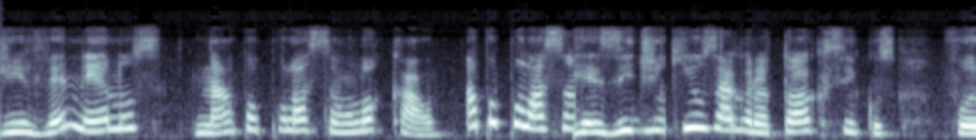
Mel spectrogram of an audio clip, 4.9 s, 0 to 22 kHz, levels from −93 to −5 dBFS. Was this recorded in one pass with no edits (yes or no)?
no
